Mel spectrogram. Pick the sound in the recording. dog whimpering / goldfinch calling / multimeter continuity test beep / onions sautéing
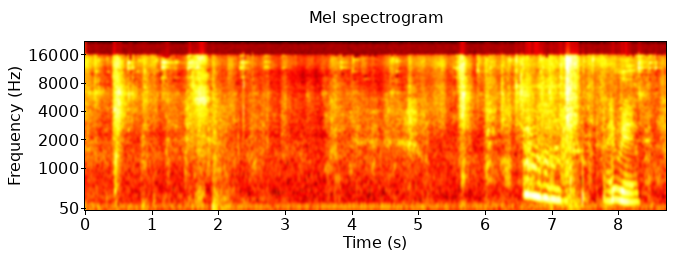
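dog whimpering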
